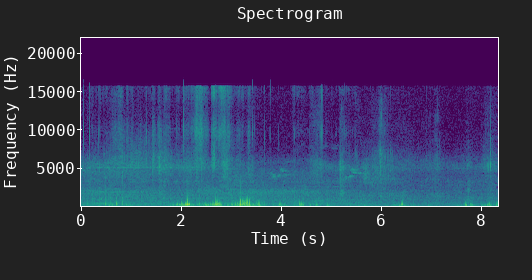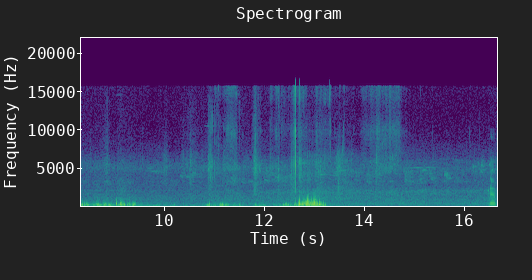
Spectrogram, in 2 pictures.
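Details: Enzo the Akita makes funny sounds: short low grumbling bursts in three clusters, a pair of groans, then a run of rough mutters, and finally one longer drawn-out moan, with quiet pauses between.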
